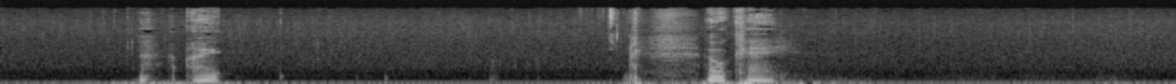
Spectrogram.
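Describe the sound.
Steady, soft rain hisses in the background throughout, with occasional faint drip-like clicks, while a person speaks a few short phrases over it.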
